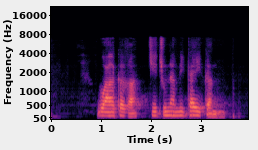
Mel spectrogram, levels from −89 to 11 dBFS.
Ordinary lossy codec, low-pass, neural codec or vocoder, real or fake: Opus, 64 kbps; 7.2 kHz; codec, 16 kHz in and 24 kHz out, 0.6 kbps, FireRedTTS-2 codec; fake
